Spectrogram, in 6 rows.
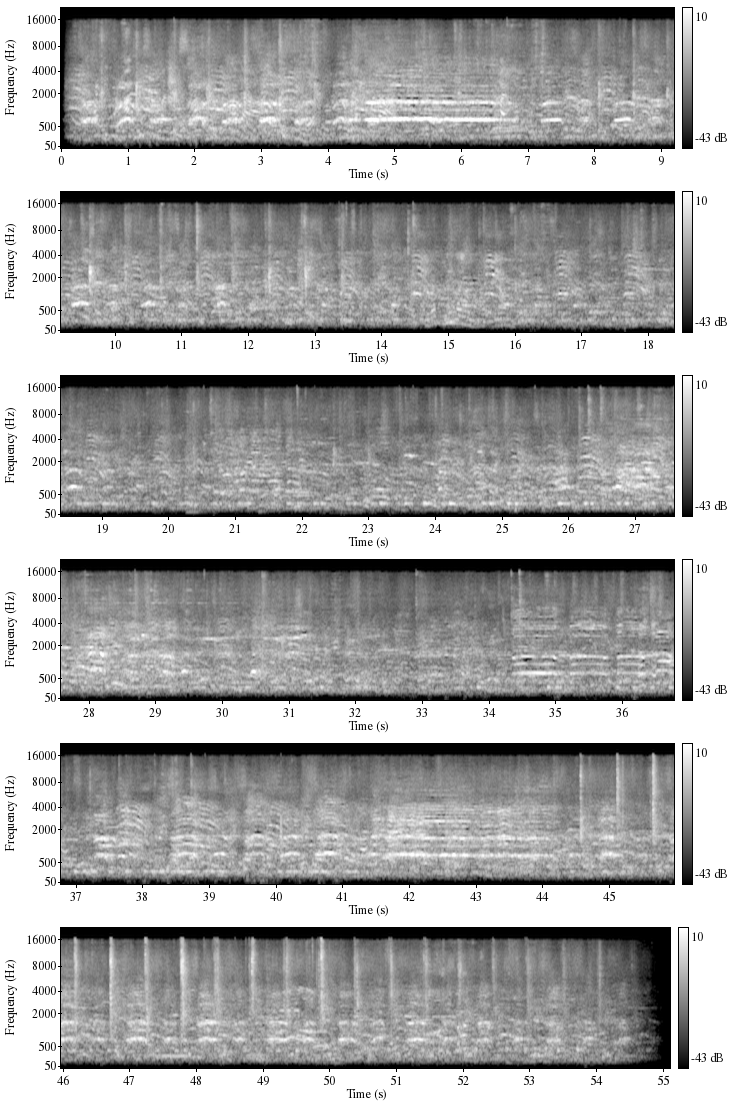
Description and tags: Tokyo - Chanting Crowd
A group of people chanting as they carry a Mikoshi through the streets during the Asakusa Sanja Matsuri in May 2008. Recorded on a Zoom H4. Unprocessed apart from a low frequency cut.
asakusa, chant, crowd, female, japanese, male, matsuri, sanja, street, tokyo, voice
